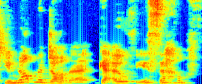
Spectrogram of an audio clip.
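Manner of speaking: put-on blunt, cutting teenage-sounding put-down tone. Retelling a daughter's reply to a plea for help: imitating Hannah's teenage retort. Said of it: "as only teenage kids can say".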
